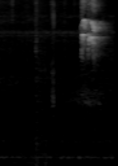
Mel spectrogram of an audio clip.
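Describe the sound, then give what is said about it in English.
A brief, high-pitched bird chirp rings out near the end, faint, over a steady low background hum with no one talking. “So, the birds.”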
